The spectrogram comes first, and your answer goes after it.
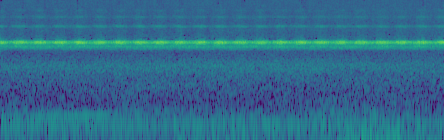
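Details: Cricket sounds meant for relaxing: rapid, evenly repeated high chirps pulse over a sustained shrill tone, accompanied by a low rumbling noise, strongest near the start.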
